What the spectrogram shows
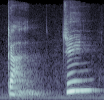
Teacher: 杆 does not have a u sound and is pronounced with the third tone, which is a falling rising tone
